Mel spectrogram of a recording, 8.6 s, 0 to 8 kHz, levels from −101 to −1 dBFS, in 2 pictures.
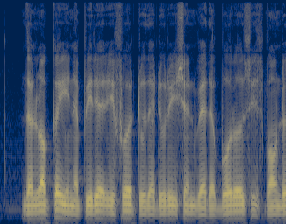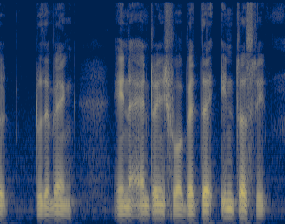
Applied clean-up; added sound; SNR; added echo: none; none; none; none.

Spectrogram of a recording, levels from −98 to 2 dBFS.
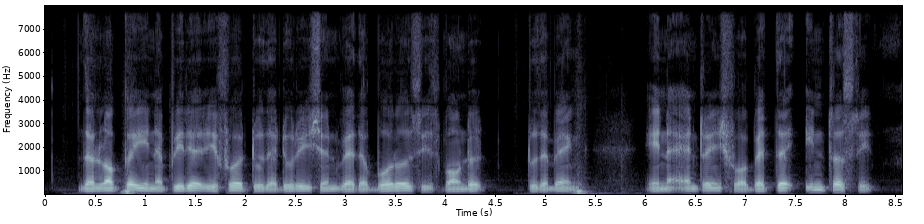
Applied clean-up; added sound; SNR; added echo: neural separator model SepFormer DNS4.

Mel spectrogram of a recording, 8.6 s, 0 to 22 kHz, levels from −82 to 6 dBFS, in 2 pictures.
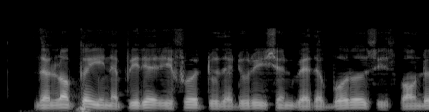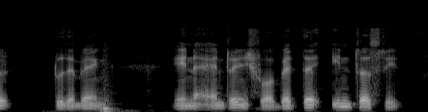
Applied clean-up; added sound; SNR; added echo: classical method Wiener filter.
